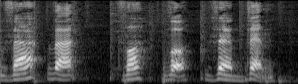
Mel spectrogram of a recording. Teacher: so let's replace that th with a voiced v.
